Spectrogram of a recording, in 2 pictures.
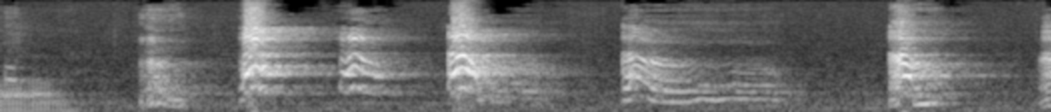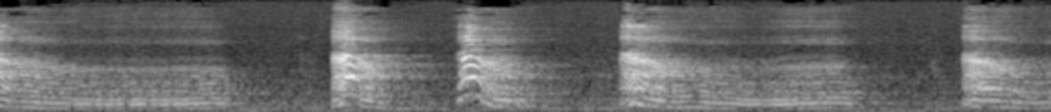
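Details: Dogs eager for treats at home bark and whine; loud harsh barks mixed with drawn-out wavering whines and yips, spaced irregularly through the stretch.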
